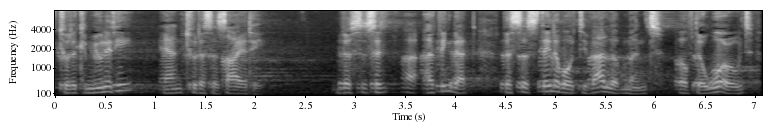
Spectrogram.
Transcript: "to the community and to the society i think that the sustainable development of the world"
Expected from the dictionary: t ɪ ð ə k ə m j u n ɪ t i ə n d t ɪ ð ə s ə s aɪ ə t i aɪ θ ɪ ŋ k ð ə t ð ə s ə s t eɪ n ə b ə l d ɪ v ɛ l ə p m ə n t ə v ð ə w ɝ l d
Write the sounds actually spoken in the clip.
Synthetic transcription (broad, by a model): t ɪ ð ə k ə m j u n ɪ t i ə n t ɪ ð ə s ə s aɪ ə t i aɪ θ ɪ ŋ k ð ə t ð ə s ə s t eɪ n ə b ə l d ɪ v ɛ l ə p m ə n t ə v ð ə w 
